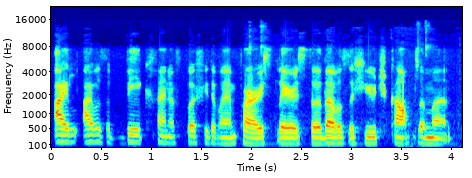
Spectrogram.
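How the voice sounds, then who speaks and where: A woman's voice: extremely low pitch, fairly even intonation, fairly quick, dry recording, dull audio. A young woman from Turkey with a Turkish accent, chatting as a filmmaker guest in a casual interview and filling her talk with "like.". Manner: chatty, lots of "like" fillers.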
